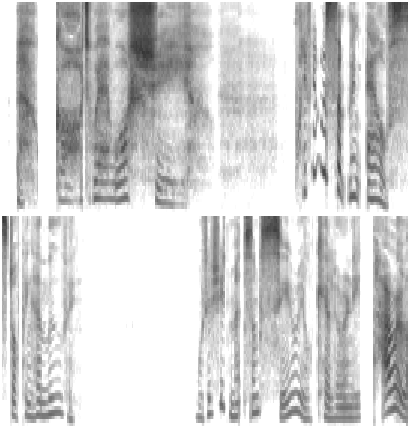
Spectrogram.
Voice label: english british audiobooks

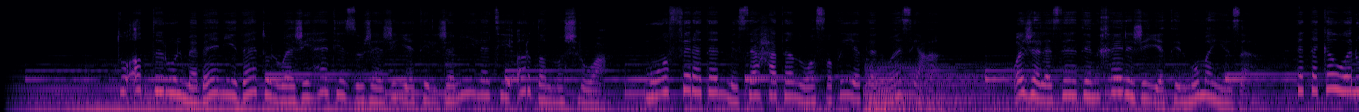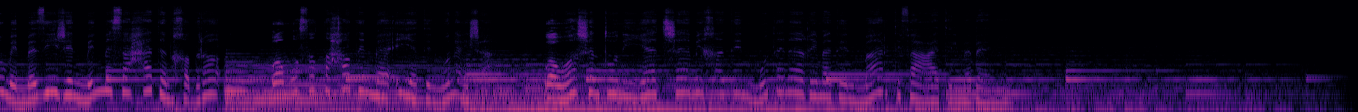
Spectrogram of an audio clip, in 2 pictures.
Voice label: arabic corporate videos

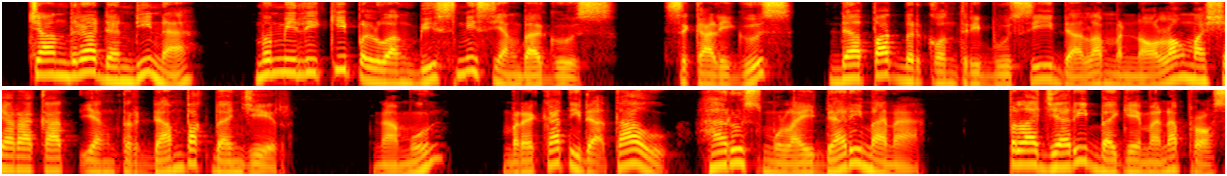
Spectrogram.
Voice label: indonesian audiobooks

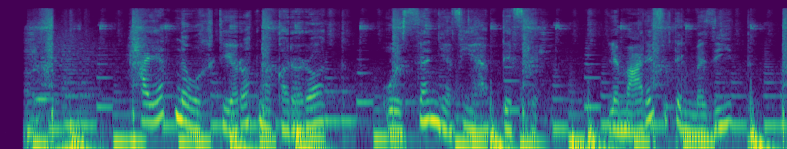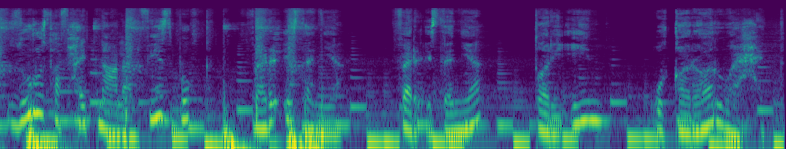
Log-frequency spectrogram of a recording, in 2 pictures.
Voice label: arabic movie trailers

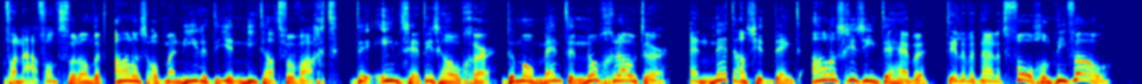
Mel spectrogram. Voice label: dutch tv shows

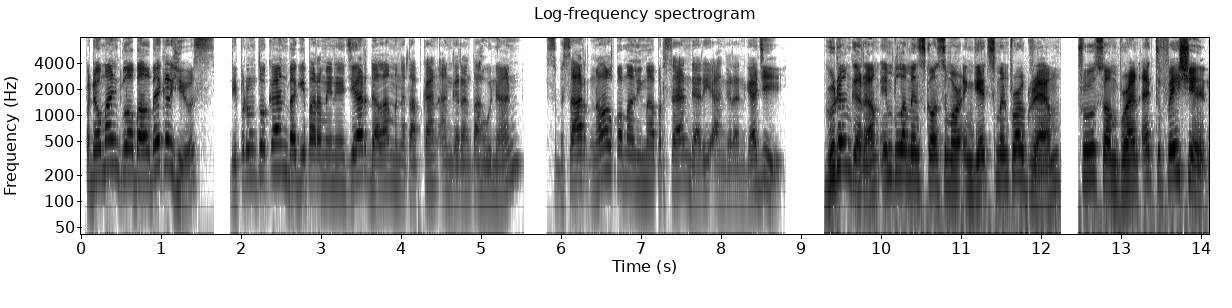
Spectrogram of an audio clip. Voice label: indonesian commercial

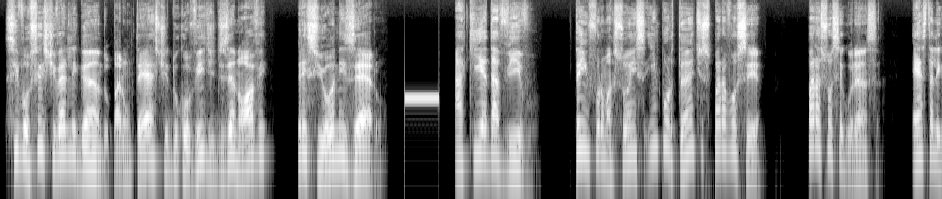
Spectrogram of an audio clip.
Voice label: portuguese brazilian ivr

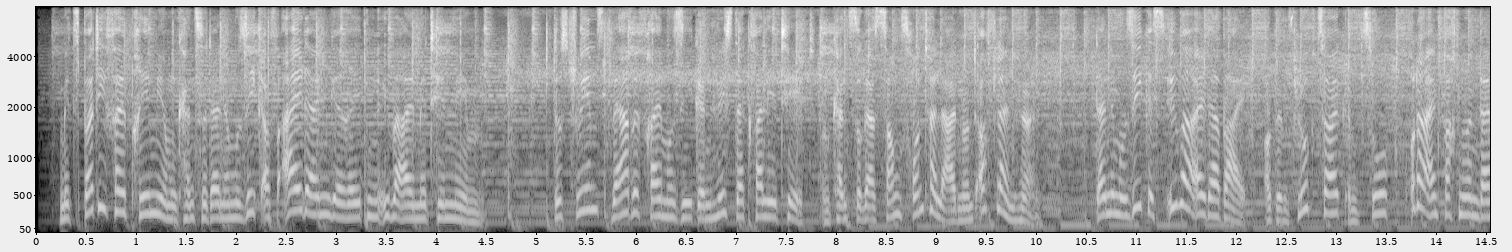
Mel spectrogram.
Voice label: german promos

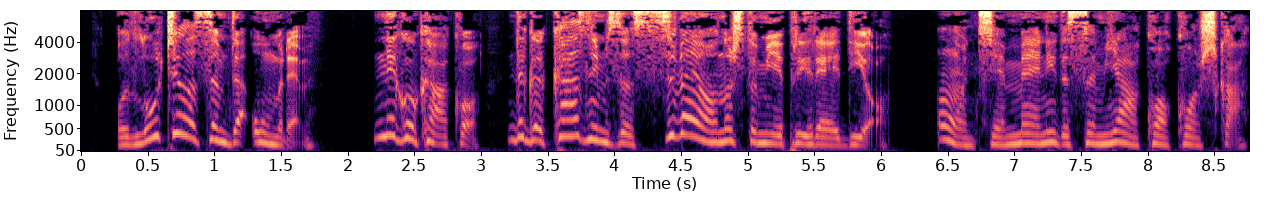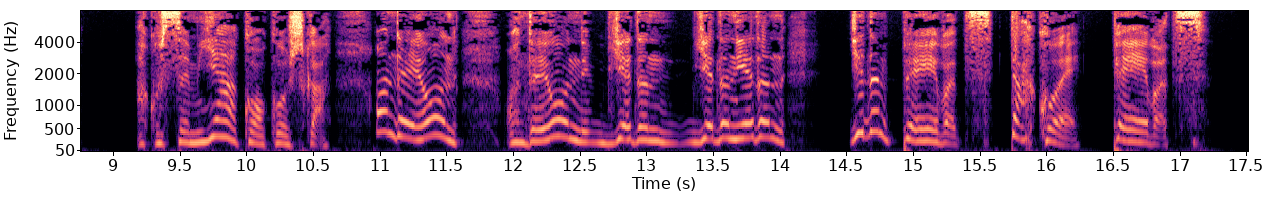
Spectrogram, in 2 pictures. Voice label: serbian audiobooks

